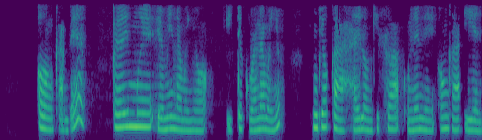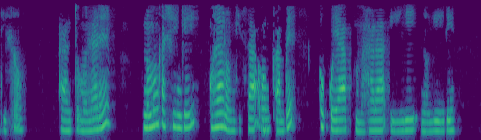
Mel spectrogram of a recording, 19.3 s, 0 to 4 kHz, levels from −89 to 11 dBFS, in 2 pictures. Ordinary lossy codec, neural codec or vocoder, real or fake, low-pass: AAC, 16 kbps; none; real; 3.6 kHz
